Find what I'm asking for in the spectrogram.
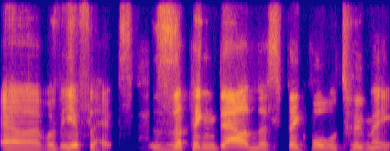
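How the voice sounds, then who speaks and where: A woman speaks with a New Zealand accent. Her pitch variation is ordinary. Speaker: climber and mountain guide. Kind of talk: interview storytelling. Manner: animated.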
